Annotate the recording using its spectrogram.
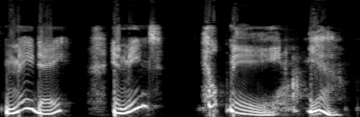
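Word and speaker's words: m'aidez: The term Mayday, used for signaling for help after SOS, It comes from the French term m'aides, which is pronounced Mayday and means help me.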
